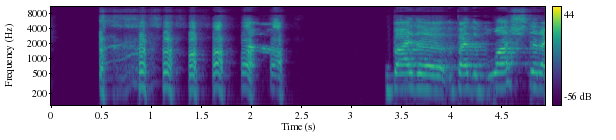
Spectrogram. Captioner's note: laughs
